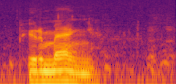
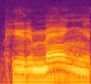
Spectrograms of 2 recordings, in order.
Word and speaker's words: Pirmin: Pirmin Surbryggen. Pirmäng. Va? Pirmäng Surbryggen, det är franskt uttal. Han kommer från franska Schweiz.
